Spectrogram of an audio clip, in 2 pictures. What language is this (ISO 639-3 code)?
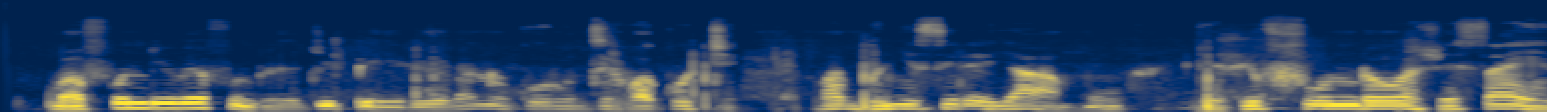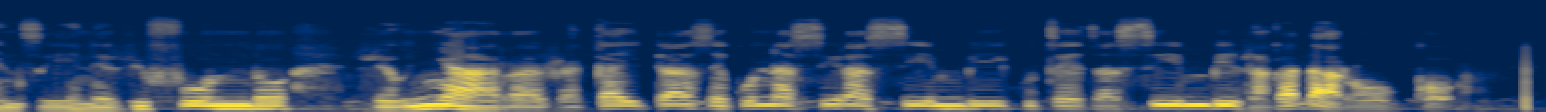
ndc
